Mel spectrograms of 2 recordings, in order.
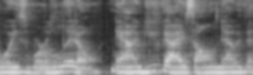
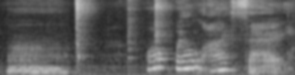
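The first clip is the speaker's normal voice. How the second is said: thinking aloud; 4 semitones higher, 8 dB quieter than usual. Acted. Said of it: "She's thinking".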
